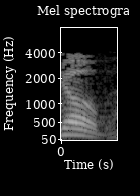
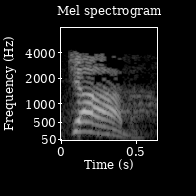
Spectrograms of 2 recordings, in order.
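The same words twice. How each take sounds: First: It is said the way others say it. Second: It is said as the letters spell it. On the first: This is how others say the name. "So why do they say Job?" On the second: This is how the spelling would be read. "What does J-O-B spell?"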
